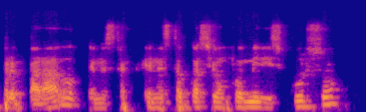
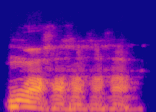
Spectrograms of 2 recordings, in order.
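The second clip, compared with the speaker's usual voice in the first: witch cackle; 5 semitones lower than usual. Acted. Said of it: "dijo la bruja". (risa malvada de bruja)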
